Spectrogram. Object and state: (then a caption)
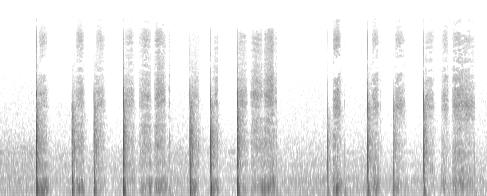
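Chalk writing on a chalkboard. Fingertips hold white chalk and write numbers on a large, flat black chalkboard. About twelve sharp chalk taps hit the board, with brief scratchy strokes between them.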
